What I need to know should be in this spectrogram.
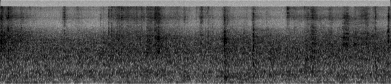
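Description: Playing cards are shuffled by hand.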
